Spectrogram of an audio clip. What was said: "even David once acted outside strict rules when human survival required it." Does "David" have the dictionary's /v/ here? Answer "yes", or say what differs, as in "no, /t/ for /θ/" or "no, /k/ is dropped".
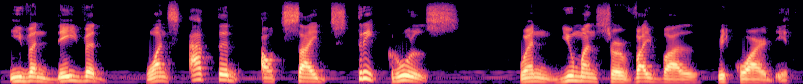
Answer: yes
